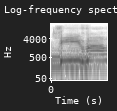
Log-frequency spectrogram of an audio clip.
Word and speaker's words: Veeva: And I have to spell it and then be like, you know, like live in now, I suppose, is another one.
